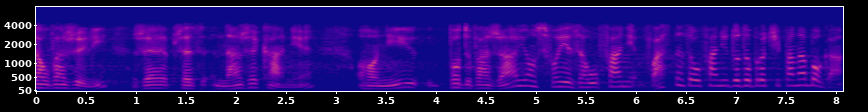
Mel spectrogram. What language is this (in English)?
Polish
